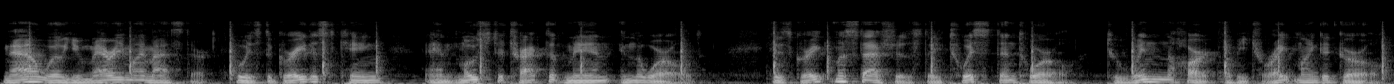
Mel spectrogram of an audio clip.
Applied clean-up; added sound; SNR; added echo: none; Domestic sounds, home sounds; 15 dB; reverberation time 1.1 s.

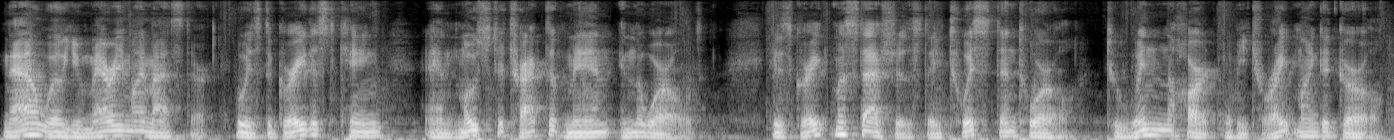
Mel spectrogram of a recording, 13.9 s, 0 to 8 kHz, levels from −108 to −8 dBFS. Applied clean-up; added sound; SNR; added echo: neural separator model SepFormer DNS4.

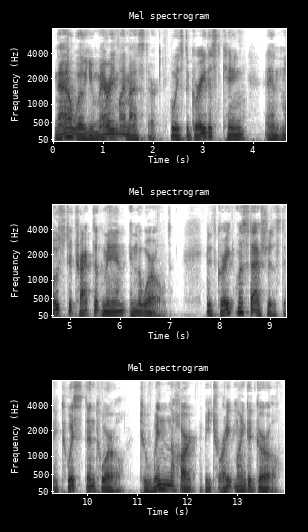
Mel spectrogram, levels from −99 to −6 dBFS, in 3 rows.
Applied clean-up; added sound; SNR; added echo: neural mask model DeepFilterNet 3.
